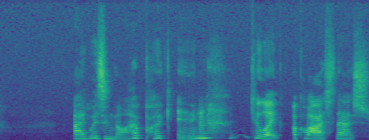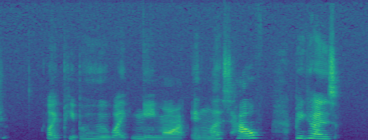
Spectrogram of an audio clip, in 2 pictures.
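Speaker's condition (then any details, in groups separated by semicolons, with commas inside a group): Cerebral palsy; right hemiplegia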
